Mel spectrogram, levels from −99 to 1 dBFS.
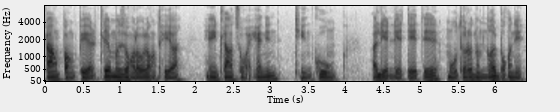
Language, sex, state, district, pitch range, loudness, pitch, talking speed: Mizo, male, Mizoram, Aizawl, 90-105 Hz, -16 LUFS, 100 Hz, 270 wpm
